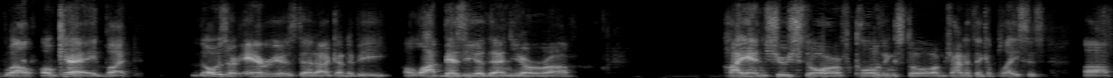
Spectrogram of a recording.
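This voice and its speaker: A man's voice: medium pitch, fairly bright tone. An American man with a mid-range voice chairs an online meeting. He talks in a loose, rambling discussion style. The sound is dull and band-limited, as on a video call. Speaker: board of health meeting chair.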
